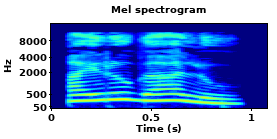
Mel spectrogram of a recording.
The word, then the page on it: ಅಯ್ರುಗಾಲು: Kannada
